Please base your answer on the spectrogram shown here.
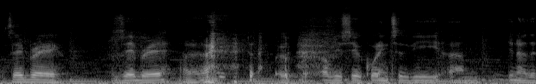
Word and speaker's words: Zebre: So we start with, I think you pronounce it Zebra. Yeah. Zebre.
